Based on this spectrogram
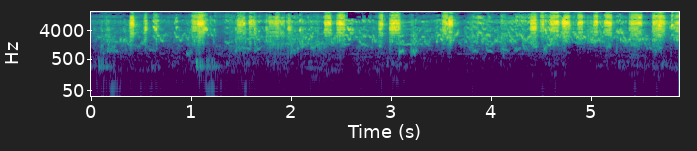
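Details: Budgies chirp in quick, sharp bursts with fine squeaky warbling, the high twitter rising and falling in steady pulses.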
